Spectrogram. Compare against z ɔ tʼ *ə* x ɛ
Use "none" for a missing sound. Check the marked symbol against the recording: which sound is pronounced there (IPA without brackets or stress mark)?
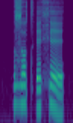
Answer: ɛ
